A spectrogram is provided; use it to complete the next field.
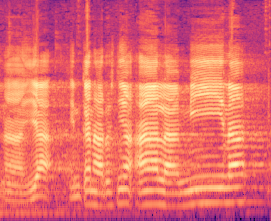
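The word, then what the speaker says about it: العالمين: Nah, ya, ini kan harusnya alamina. Alamina ini mad tabi'i. Akan tapi dia bertemu dengan waqaf. Maka dibaca panjang. Alhamdulillahi rabbil alamin. Gitu. Bacanya 2, 4 ataupun 6.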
